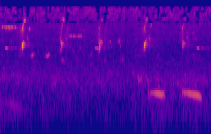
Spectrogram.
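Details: Greater roadrunner (Geococcyx californianus) gives two low, soft, slightly falling coos in the second half, with sharp high chips from other small birds scattered throughout.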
